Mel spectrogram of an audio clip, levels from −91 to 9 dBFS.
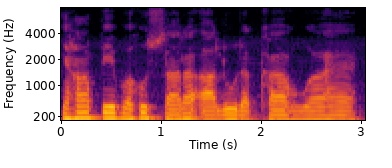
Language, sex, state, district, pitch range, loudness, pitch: Hindi, male, Jharkhand, Ranchi, 115-140 Hz, -15 LUFS, 125 Hz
